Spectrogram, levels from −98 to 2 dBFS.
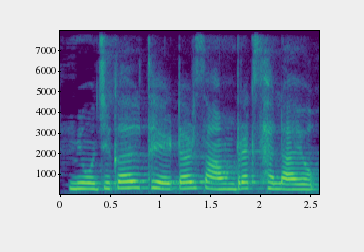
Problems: echo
